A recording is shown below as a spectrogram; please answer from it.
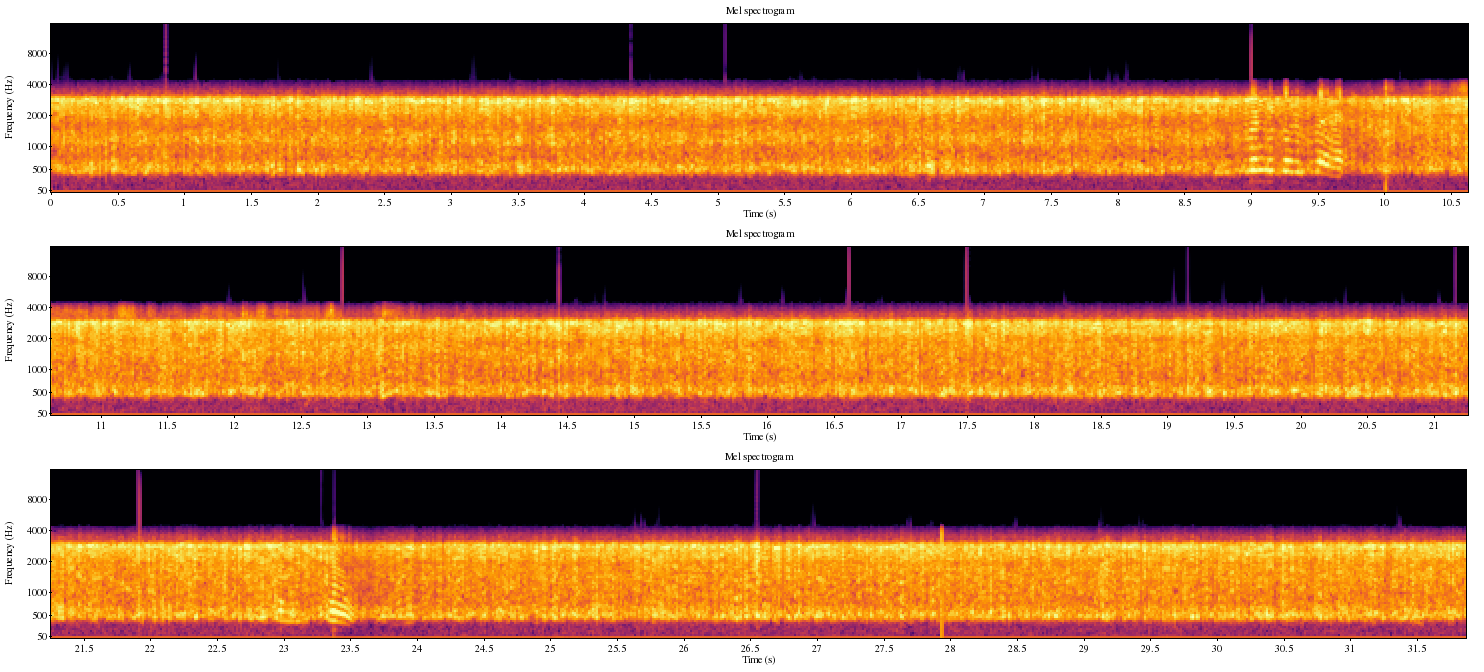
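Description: AM radio static played back through a small voice recorder's speaker: a steady, thin, tinny hiss. A brief voice-like warble breaks through about nine seconds in and again around twenty-three seconds.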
